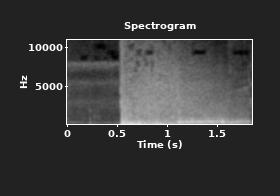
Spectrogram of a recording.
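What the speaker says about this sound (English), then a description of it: "He barely even flinched when there was that explosion." A dummy detonator sets off a sudden, loud training explosion: one sharp blast bursting out of quiet, followed by a heavy rumbling roar that slowly fades over about a second and a half.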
